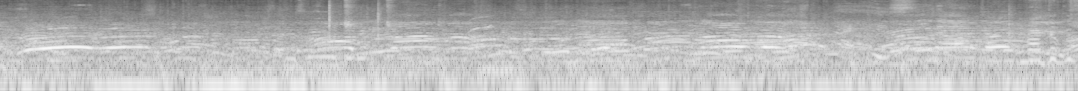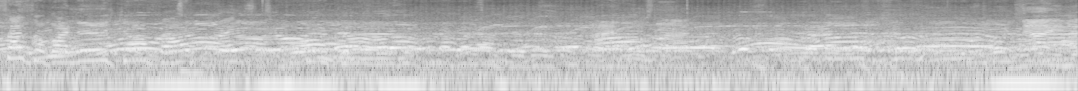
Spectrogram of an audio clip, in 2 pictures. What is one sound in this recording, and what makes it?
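A large crowd of men and women chatters and calls out loudly outdoors.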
